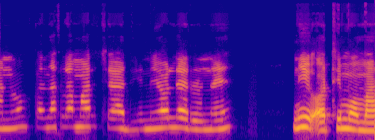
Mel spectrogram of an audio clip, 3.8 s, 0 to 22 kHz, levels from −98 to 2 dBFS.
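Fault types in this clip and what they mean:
Automatic gain rising: the automatic gain control judges the incoming speech too quiet and steadily raises its gain, so the voice and the background noise grow louder together, a gradual swell starting at about 0.36 s and continuing through to 3.75 s.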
